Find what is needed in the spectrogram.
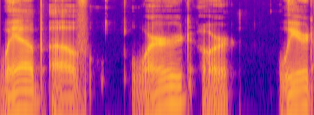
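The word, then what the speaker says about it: Wyrd: it's called Web of word or weird I can't pronounce it's w-y-r-d okay I'm guessing it's it's word okay and it's a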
